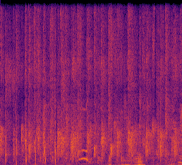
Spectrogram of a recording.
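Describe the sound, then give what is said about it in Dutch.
A group at a table at an Italy event applauds warmly to welcome a guest from Vino Veneto, with a dense, steady patter of many hands clapping for a few seconds. Faint voices murmur underneath. “En ik wil met een warm applaus hier aan tafel.”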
